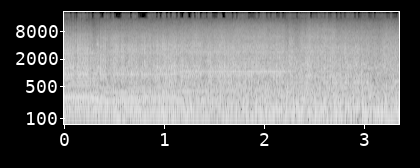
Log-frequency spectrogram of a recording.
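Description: A Honda Transalp motorcycle accelerates hard with a quickshifter at 5,000 RPM, a loud continuous engine roar heavily buffeted by wind noise for the whole stretch, without speech.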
